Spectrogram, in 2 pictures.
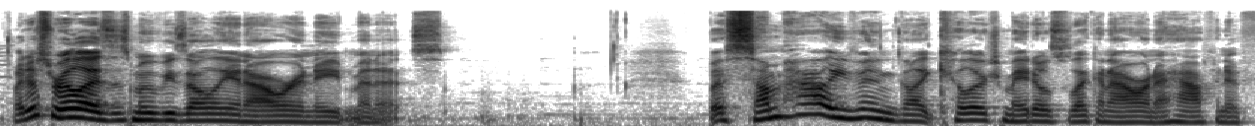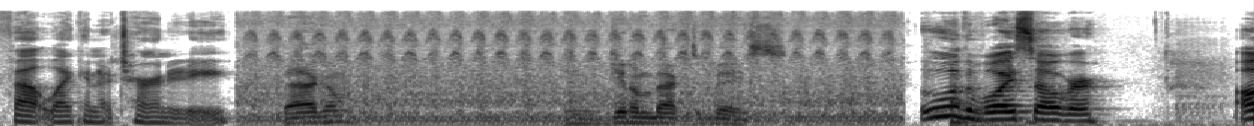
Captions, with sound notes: I just realized this movie is only an hour and eight minutes, but somehow even, like, "Killer Tomatoes", is like an hour and a half, and it felt like an eternity. - Bag 'em and get 'em back to base. (helicopter blades whirl) - Oh, the voiceover.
